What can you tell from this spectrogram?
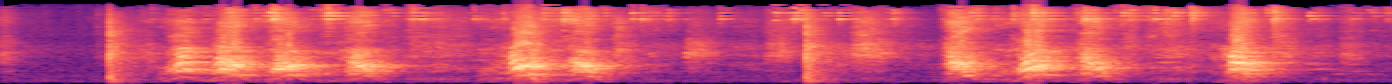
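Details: Wheaten terrier pet dog spinning in circles, letting out excited barks and yips in clusters of two or three, each cluster about a second apart.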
